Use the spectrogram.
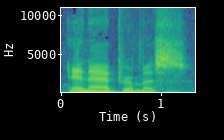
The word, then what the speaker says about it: anadromous: an entrepreneur so so cells no n it's anadromous anadromous an edge you need a pronunciation uh okay fine help there okay anadromous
